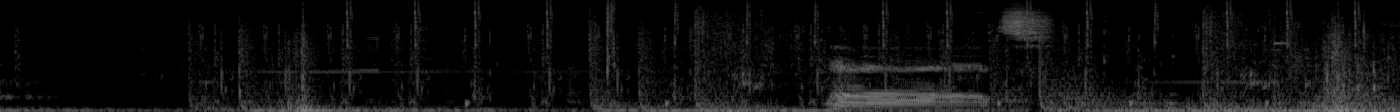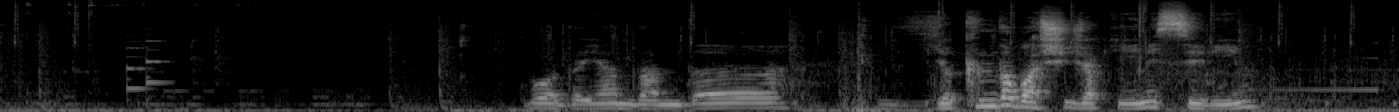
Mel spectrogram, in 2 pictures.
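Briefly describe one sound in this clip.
Quick pops and wet splats of a video game fight go off in rapid bursts.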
